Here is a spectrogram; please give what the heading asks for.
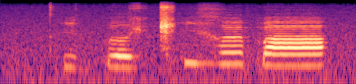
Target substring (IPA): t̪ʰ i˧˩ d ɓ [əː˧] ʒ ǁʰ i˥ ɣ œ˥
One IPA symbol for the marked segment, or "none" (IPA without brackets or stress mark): əː˧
